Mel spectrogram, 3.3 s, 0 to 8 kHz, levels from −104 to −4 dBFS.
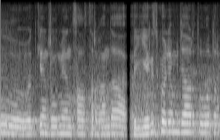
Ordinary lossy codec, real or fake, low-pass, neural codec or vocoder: none; real; 7.2 kHz; none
